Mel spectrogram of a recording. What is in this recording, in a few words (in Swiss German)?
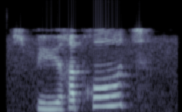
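"buurebrot", Alsatian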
